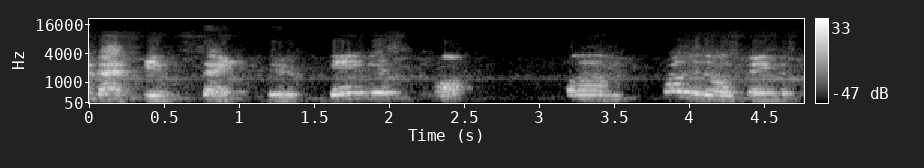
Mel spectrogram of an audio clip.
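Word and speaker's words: Genghis Khan: Gangus Kong. Um probably the most famous concert in the entirety of everything. Yeah. Uh um I think the actual name is pronounce it Gangaskhan. I'm sorry that doesn't sound cool.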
